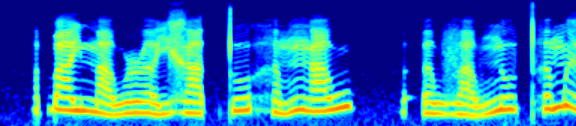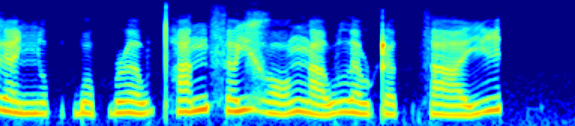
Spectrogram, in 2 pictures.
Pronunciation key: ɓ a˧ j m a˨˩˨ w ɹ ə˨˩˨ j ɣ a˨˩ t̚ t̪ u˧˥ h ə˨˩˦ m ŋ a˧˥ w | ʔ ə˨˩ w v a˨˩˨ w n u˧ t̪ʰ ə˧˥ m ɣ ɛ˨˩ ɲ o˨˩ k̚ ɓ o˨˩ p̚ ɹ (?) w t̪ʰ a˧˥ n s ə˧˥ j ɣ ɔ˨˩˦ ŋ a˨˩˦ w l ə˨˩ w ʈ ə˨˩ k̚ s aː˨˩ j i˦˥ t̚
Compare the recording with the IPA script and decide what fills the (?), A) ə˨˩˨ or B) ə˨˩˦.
B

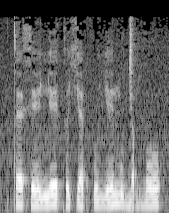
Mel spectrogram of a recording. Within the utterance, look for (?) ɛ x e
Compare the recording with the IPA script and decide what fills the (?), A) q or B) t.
B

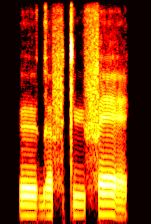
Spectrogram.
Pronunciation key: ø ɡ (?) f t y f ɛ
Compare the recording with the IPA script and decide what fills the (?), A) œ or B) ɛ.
A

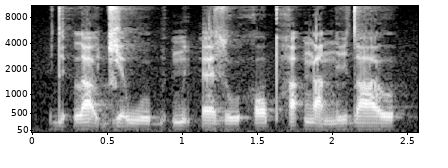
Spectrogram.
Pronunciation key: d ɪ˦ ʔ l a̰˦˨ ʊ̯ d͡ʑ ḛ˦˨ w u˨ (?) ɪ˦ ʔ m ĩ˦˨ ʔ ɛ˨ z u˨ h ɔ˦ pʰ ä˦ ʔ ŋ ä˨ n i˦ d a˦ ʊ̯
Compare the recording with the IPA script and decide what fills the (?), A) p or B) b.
B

